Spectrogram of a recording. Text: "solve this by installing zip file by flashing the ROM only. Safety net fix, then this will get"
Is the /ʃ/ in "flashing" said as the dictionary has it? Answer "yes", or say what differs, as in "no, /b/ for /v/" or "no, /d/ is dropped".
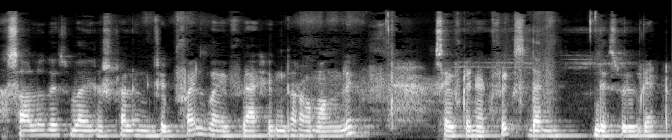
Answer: yes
